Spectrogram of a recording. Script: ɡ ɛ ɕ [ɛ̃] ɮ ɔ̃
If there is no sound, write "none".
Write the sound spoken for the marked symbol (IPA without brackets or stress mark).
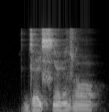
ɛ̃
